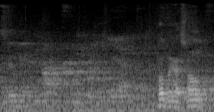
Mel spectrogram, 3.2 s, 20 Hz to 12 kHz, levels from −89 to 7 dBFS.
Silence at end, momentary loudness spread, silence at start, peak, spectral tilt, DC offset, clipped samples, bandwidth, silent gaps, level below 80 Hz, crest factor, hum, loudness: 0 s; 11 LU; 0 s; -12 dBFS; -7 dB/octave; 0.1%; under 0.1%; 11 kHz; none; -46 dBFS; 20 dB; none; -32 LUFS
